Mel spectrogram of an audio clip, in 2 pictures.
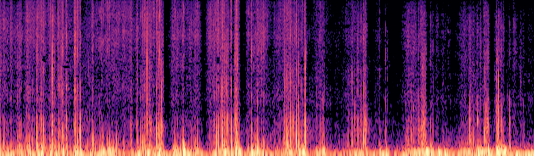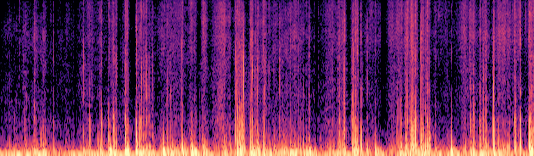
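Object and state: Knitted fabric bag being scratched.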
